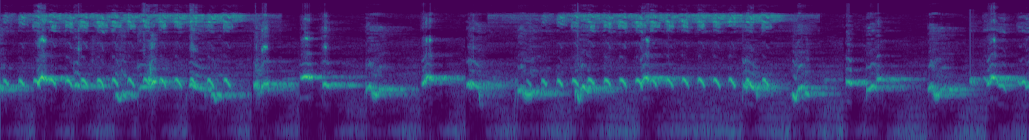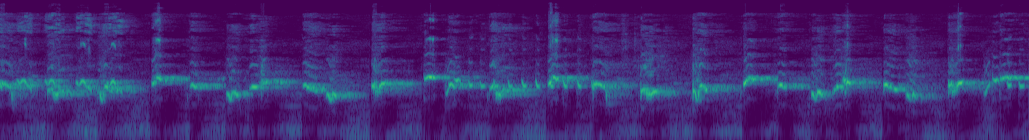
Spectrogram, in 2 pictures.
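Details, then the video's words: Caged yellow-vented bulbul singing a long, continuous song used as a master recording to coax lazy birds to sing: rapid bubbling, warbling phrases of liquid notes, some trilled, repeated without pause. "BURUNG TRUCUKAN ROPEL PANJANG||AMPUH UNTUK MASTERAN TRUCUKAN MALAS BUNYI"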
